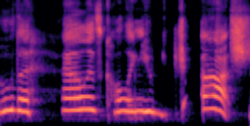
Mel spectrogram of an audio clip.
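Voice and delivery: high, shrill woman's voice. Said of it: "you hear a woman's voice".

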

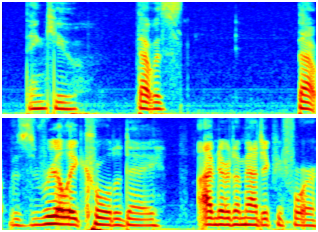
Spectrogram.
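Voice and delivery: put-on whisper. Describing taking a rock from their pocket in the shower, retelling a whisper. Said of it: "and I just whisper".

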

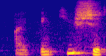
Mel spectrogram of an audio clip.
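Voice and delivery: quiet, serious, stern, held-back reproachful tone. Recapping a scene where Ally answers Billy's confession: imitating Ally, stern and quiet. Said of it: "Ali's really stern".

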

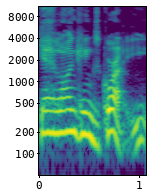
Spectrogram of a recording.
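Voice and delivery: high, drawn-out, breezy, casual tone.

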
